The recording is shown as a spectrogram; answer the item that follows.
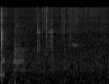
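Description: Mostly near silence, broken by a few faint clicks of metal tongs on a rocket-stove grill as a steak is lifted and turned. The sharpest click comes right at the start, and a few softer ones follow about a second in.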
